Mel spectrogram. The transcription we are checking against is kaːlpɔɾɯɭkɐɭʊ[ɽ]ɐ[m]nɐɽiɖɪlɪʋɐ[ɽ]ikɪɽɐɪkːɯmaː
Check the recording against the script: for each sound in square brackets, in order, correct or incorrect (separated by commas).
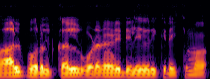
correct, incorrect, incorrect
